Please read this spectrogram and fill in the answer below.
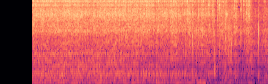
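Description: A large heap of loose plastic LEGO bricks clattering as they are poured out: a dense rattle that starts suddenly and thins into separate clicks of single bricks settling near the end.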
